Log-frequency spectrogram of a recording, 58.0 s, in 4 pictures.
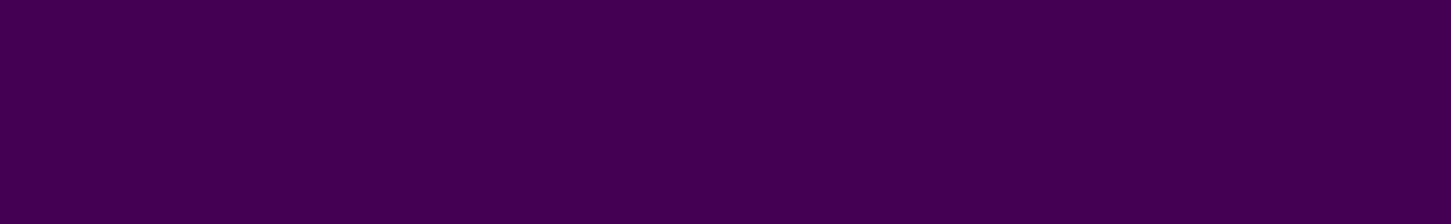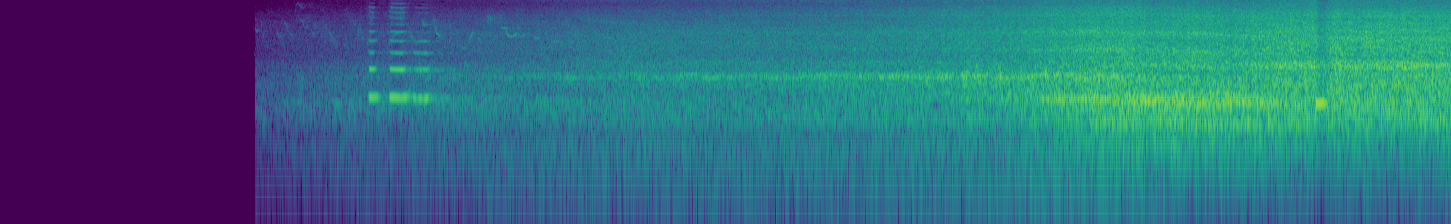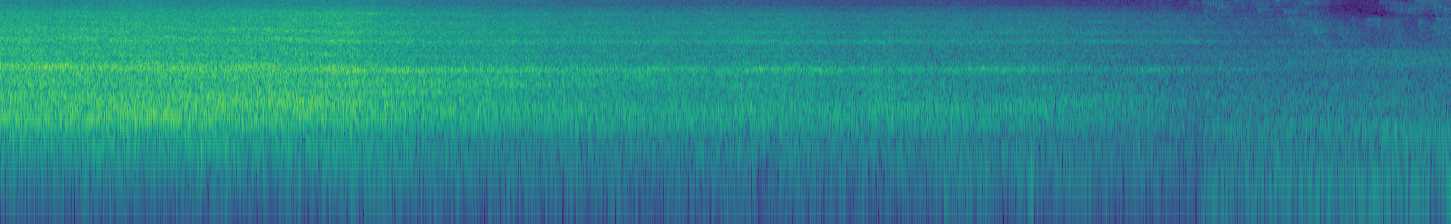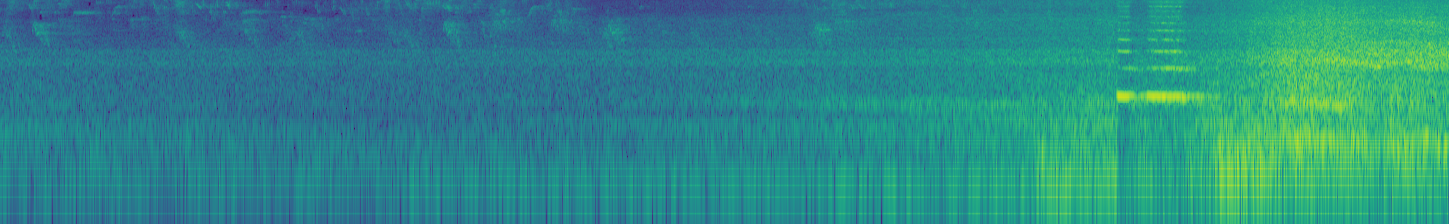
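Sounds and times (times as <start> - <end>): locomotive and wheels on rails: 17.1 - 58.0
train horn: 18.0 - 19.2, 26.8 - 28.3, 54.6 - 57.0.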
